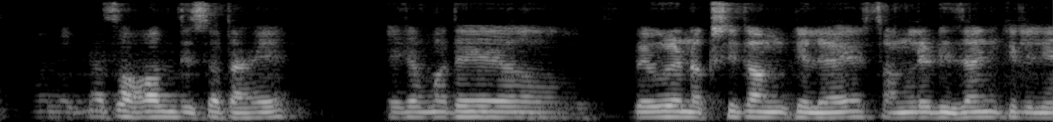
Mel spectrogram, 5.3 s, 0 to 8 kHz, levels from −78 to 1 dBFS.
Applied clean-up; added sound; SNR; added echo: neural mask model DeepFilterNet 3.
